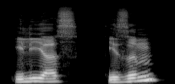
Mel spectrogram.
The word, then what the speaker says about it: Ilias Ism: Today my guest is Ilias Ism, if I'm pronouncing that correctly, I hope.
